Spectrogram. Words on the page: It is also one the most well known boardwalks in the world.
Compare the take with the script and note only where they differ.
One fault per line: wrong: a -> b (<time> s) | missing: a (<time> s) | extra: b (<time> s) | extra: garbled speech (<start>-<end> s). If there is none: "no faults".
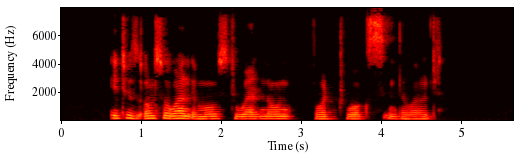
no faults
